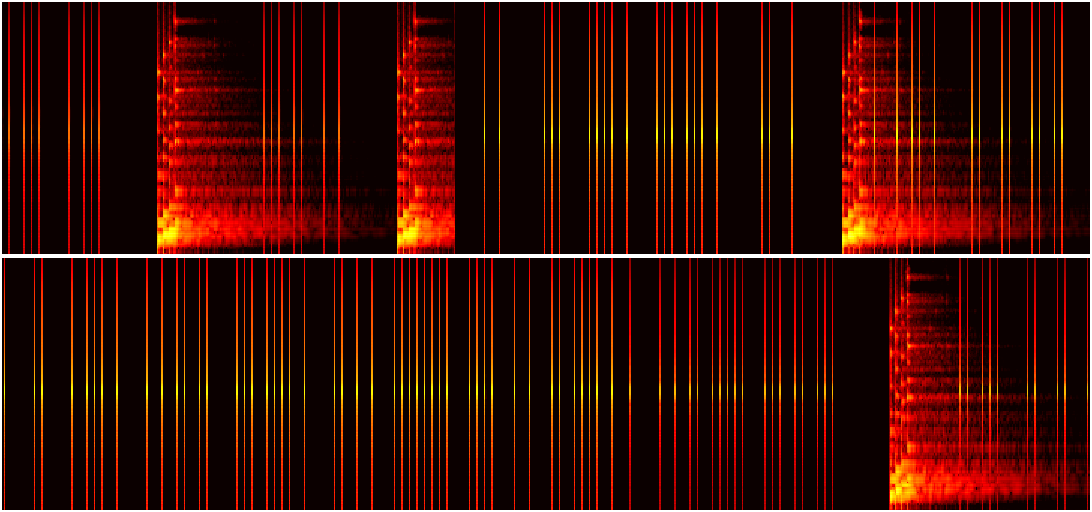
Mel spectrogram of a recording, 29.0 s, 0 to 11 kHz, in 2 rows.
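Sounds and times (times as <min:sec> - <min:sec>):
phone keyboard typing clicks: 0:00.0 - 0:01.4, 0:03.5 - 0:04.5, 0:07.2 - 0:10.3, 0:11.6 - 0:14.2, 0:14.9 - 0:25.6, 0:27.2 - 0:29.0
message chime: 0:11.2 - 0:13.0, 0:26.4 - 0:28.2.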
